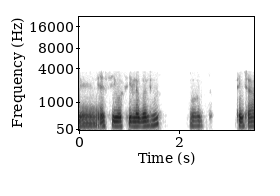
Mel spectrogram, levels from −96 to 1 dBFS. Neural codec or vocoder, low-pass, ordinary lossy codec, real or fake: codec, 16 kHz, 2 kbps, FunCodec, trained on Chinese and English, 25 frames a second; 3.6 kHz; Opus, 64 kbps; fake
